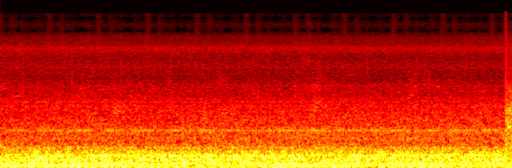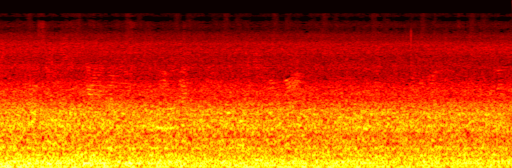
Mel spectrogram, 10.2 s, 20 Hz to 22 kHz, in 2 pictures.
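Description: Steady cabin noise of an Airbus A320-family jetliner in flight: a low engine hum at first, changing abruptly about halfway through to a brighter, rushing air hiss.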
